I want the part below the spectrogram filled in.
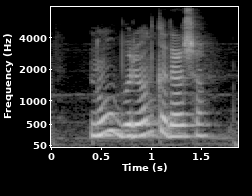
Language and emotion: Russian, positive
